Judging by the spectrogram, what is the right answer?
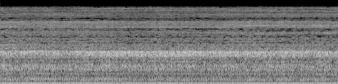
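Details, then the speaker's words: Suzuki Every/Scrum engine after throttle body cleaning, running with intake hose off; loud even hiss and high whistling tone over steady engine; intake noise from disconnected hose, to be refitted. "yan, para hindi maingay, patay na lang muna natin para isara natin."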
